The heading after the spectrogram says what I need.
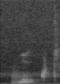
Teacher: Okay, we've added the ed suffix, and on this word, the walked, it makes a t sound on the ed.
